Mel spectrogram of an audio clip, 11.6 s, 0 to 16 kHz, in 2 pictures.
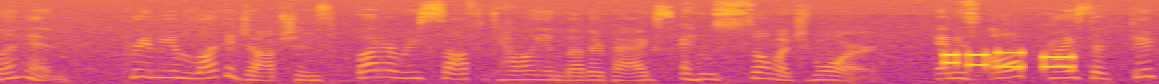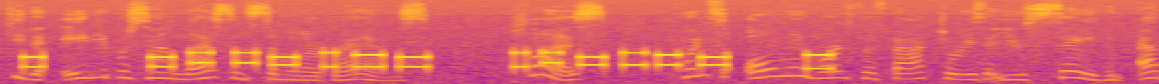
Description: DTMF, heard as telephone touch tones, dialled by hand, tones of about 100 ms, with speech in Swedish. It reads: 0864 4 4##7654 6#7987 2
